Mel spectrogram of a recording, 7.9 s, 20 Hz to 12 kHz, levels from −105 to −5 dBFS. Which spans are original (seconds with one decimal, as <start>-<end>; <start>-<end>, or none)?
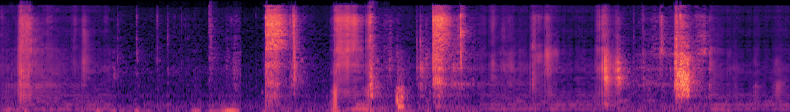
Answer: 1.1-3.3; 3.7-4.8; 6.2-7.1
